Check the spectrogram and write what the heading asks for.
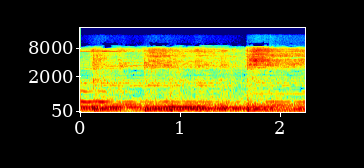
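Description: Guitar accompaniment at the close of a pop song cover. A woman's held sung note, with vibrato, ends just after the start and leaves the guitar chords ringing on.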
